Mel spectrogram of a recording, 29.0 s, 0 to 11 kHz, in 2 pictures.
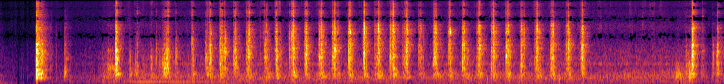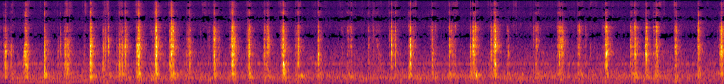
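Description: Rapid, regular clicking, about three or four clicks a second, in two long runs, as a bolt is worked into a T-nut set in a wooden beam. A single sharp knock about 14 seconds in splits the two runs.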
